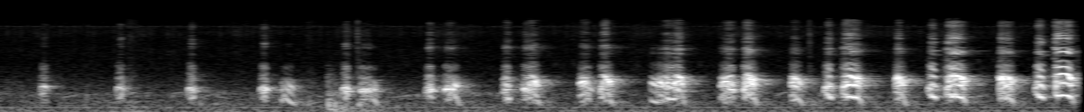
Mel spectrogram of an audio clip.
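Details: Vanj chukar partridge giving a chattering series of harsh chuk notes that start spaced and soft, then grow louder and faster into a steady, insistent rhythm of about two notes per second.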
